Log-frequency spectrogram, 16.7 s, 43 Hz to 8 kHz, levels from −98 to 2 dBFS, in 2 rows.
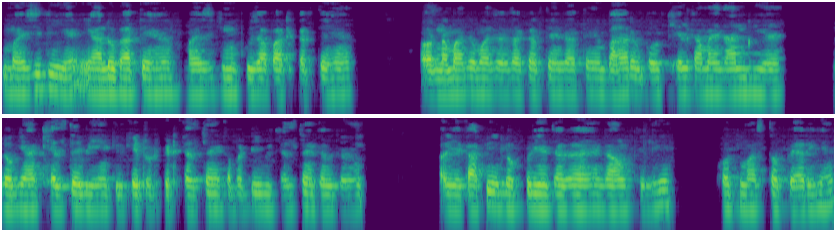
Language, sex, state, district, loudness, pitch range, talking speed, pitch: Angika, male, Bihar, Purnia, -24 LUFS, 115-120 Hz, 195 wpm, 120 Hz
